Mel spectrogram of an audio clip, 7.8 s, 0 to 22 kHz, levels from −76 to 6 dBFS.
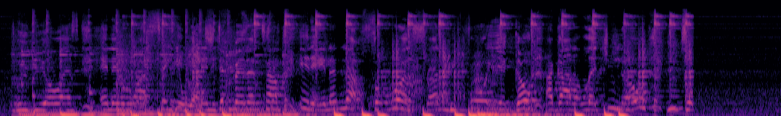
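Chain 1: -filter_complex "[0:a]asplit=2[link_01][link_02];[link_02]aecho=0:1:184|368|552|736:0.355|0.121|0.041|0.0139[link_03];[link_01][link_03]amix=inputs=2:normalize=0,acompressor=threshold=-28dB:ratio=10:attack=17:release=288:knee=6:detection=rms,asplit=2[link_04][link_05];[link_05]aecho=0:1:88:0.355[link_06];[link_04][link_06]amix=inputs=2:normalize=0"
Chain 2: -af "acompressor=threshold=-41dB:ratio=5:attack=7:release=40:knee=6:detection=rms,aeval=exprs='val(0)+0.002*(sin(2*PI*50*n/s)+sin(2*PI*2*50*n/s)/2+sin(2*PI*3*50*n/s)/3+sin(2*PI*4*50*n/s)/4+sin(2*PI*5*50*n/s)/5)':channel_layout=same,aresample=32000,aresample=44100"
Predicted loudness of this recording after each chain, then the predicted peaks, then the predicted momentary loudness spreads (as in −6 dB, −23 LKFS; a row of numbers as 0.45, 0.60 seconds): −33.5, −42.0 LKFS; −19.5, −28.0 dBFS; 3, 3 LU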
